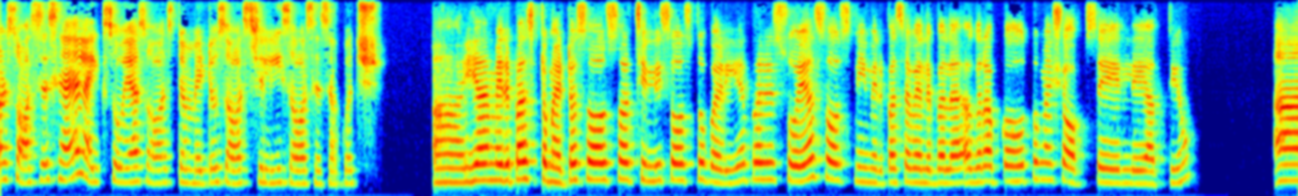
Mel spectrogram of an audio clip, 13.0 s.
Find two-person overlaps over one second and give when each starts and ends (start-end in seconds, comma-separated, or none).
none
